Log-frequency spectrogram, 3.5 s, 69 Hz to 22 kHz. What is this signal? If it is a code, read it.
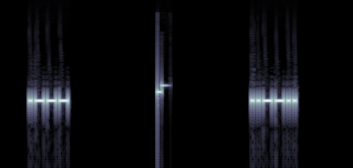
Morse code, heard as a keyed tone, about 40 wpm, 700 Hz. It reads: J ?
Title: Single Character (Letter:Number:Punctuation:Prosign) 40wpm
